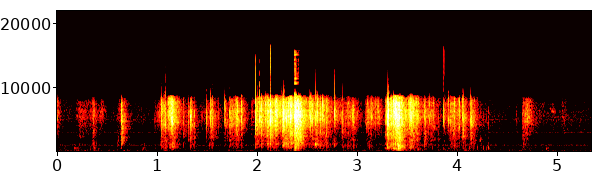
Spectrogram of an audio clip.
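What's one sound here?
A foil wrapper crinkles and rustles loudly as it is torn open.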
